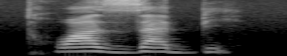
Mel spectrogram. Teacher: So we do that liaison between trois and habits. The H is silent.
